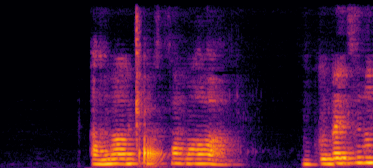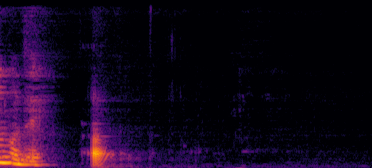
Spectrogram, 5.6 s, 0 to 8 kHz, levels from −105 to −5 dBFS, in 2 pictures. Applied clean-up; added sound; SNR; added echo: neural mask model DeepFilterNet 3.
